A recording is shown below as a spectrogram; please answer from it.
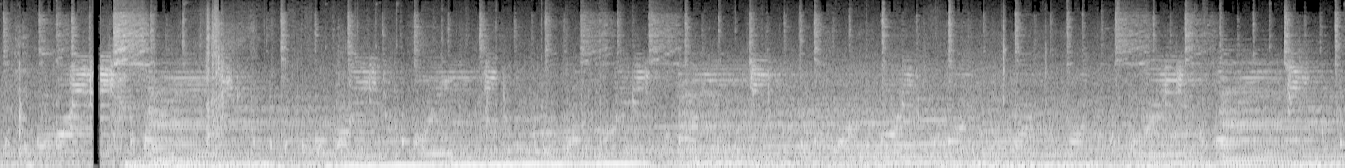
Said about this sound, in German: Jetzt rollt er aus der Einfahrt. Er fährt nach Osten.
